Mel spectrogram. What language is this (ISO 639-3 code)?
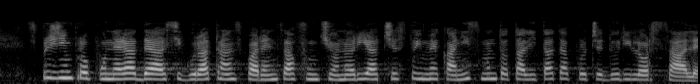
ron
